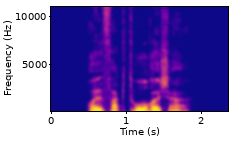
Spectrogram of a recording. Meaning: inflection of olfaktorisch: 1. strong/mixed nominative masculine singular 2. strong genitive/dative feminine singular 3. strong genitive plural
- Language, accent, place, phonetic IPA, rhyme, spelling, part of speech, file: German, Germany, Berlin, [ɔlfakˈtoːʁɪʃɐ], -oːʁɪʃɐ, olfaktorischer, adjective, De-olfaktorischer.ogg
